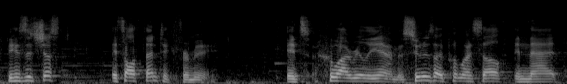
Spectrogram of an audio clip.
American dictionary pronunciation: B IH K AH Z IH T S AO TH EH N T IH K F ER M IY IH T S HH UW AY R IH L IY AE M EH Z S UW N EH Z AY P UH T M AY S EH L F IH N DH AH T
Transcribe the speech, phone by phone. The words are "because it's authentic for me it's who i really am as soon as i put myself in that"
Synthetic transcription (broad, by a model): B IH K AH Z IH T S AO TH EH N T IH K F ER M IY IH T S HH UW AY R IH L IY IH M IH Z S UW N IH Z AY P UH T M AY S EH L F IH N DH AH T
